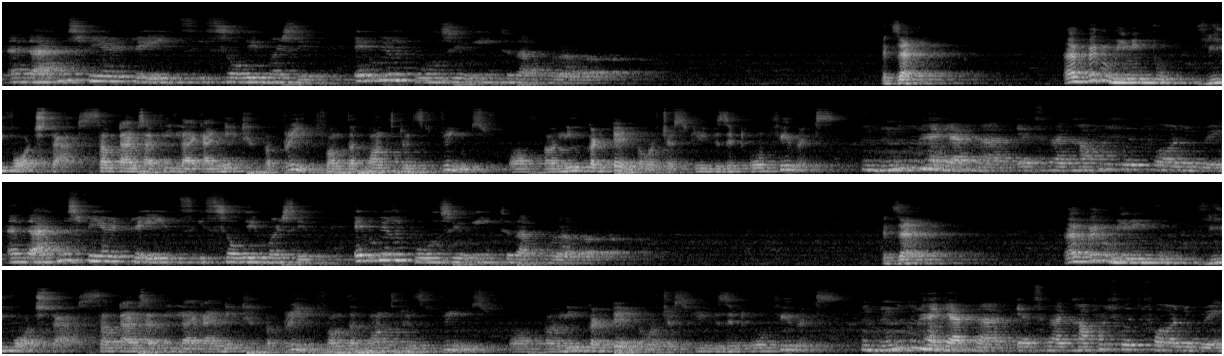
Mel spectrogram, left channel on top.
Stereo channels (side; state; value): both; normal; correlation 0.74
